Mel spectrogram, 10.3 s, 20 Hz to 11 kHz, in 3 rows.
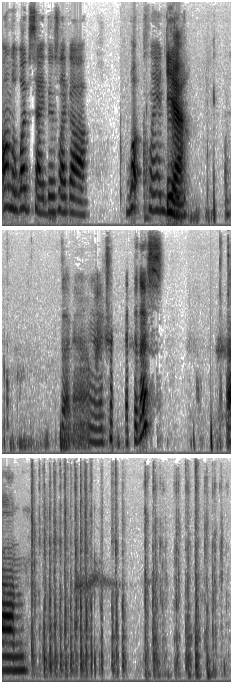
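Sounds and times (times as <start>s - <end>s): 
speech: 0.0s - 2.9s, 4.3s - 5.9s, 6.8s - 7.6s
typing on a computer keyboard: 6.7s - 10.3s.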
